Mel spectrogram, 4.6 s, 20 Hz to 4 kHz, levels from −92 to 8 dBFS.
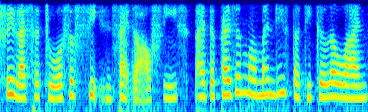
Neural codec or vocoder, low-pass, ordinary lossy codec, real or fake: codec, 16 kHz in and 24 kHz out, 0.6 kbps, FocalCodec, streaming, 2048 codes; 3.6 kHz; none; fake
